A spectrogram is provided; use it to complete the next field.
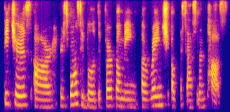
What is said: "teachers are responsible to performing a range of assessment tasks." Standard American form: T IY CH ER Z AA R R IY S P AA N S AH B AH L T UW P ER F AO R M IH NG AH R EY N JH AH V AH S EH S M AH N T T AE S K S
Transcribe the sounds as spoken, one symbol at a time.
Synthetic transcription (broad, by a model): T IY CH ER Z AA R R IY S P AA N S AH B AH L T UW F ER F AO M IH NG AH R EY N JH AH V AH S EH S M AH N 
